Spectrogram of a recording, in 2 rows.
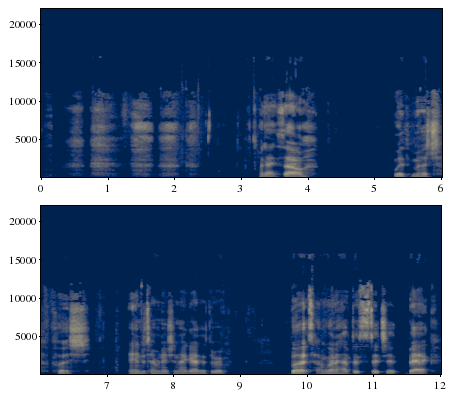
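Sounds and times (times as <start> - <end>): person breathing noisily: 0.0 - 2.6.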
